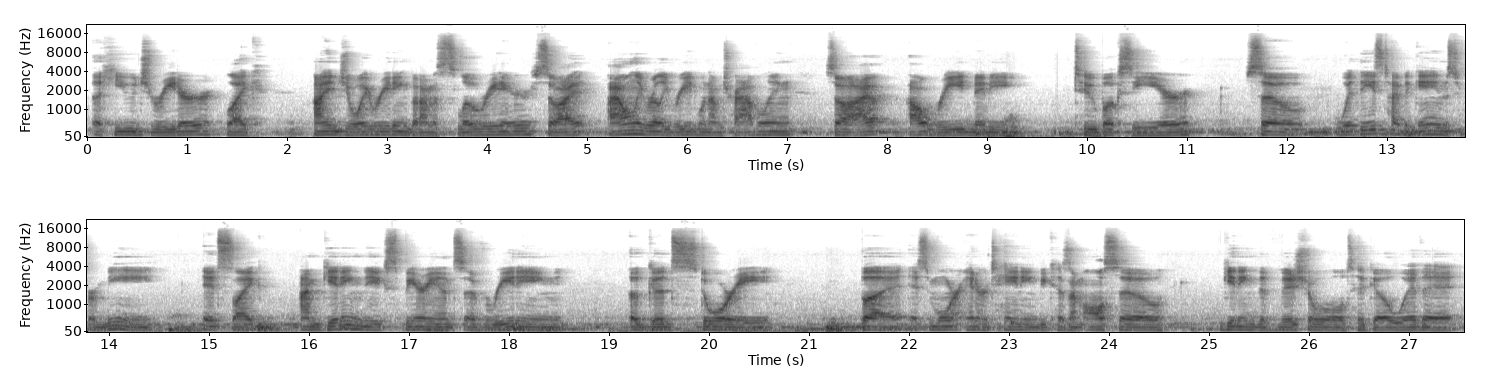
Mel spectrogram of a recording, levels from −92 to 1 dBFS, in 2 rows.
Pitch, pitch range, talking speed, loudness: 95 Hz, 90-105 Hz, 135 wpm, -25 LUFS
